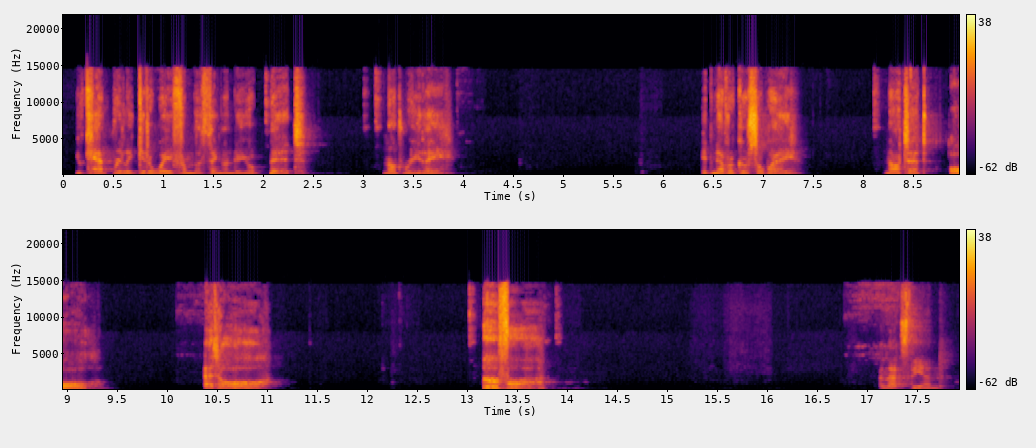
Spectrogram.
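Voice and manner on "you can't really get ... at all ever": rough, throat-straining put-on zombie monster voice. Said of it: "since I've used the Zambi voice".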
